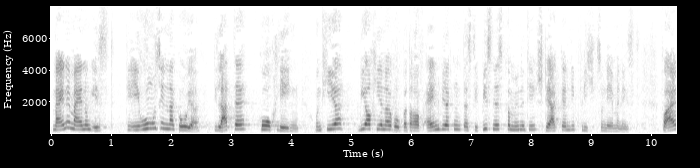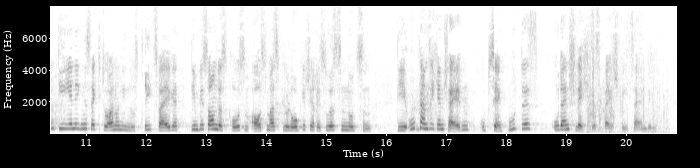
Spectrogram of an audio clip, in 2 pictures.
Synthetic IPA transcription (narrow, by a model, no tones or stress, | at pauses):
maɪnəmaɪnʊŋɪst | d̥iːeuːmʊsɪnːaɡoːa | d̥iːlatəhoːxleːɡŋ̩ | ʊnthiːɐ | viːaʊxhiːɐɪnɔʏʁoːpadaʁaʊfʔaɪnvɪɐkŋ̩d̥asd̥iːb̥ɪznɪskʰɔmjuːnɪtiʃtɛɐkɐɪndiːp͡flɪçtt͡suneːmənɪst | foɐʔaləmd̥iːjeːnɪɡŋ̩zɛktʰoːʁənʊntɪndʊstʁ̥iːt͡sv̥æɪɡəd̥iːɪnbezɔndɐsɡ̥ʁoːsəmʔa̰ʊsmaːsb̥ioloːɡɪʃəʁesʊɐsn̩nʊt͡sn̩ | d̥iːeːʔuːkʰanzɪçɛntʃaɪdn̩ʔɔpz̥iːæɪnɡ̥uːtəs | ʔoːɾɐaɪnʃlɛçtəsb̥aɪʃpiːlz̥aɪnvɪ̰l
